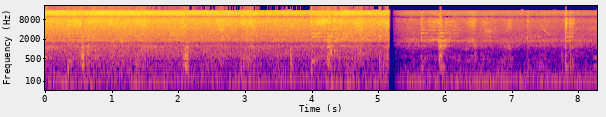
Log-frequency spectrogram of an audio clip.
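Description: Spices and masala with salt, turmeric, dried chili paste and a little water sizzle and hiss in a pan for a country duck curry, a steady loud frying that cuts off sharply and continues quieter with faint clinks.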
